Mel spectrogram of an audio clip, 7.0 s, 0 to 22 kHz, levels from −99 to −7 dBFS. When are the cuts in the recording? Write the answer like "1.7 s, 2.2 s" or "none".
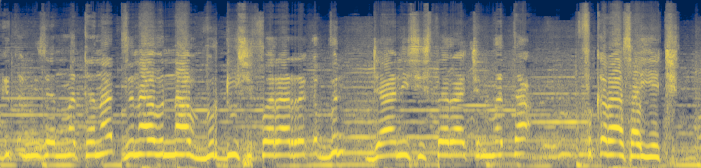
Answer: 1.2 s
